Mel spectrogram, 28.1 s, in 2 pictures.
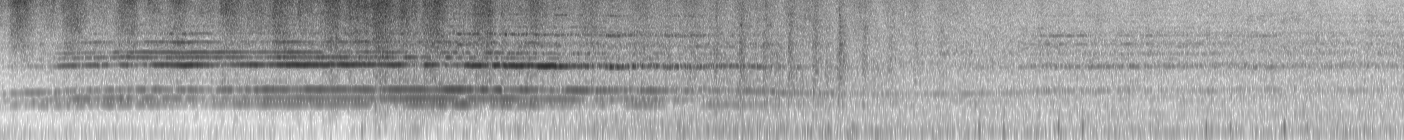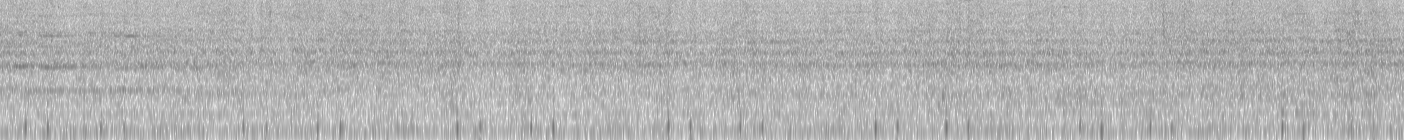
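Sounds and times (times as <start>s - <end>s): train wheels clickety-clack: 0.0s - 28.0s.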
